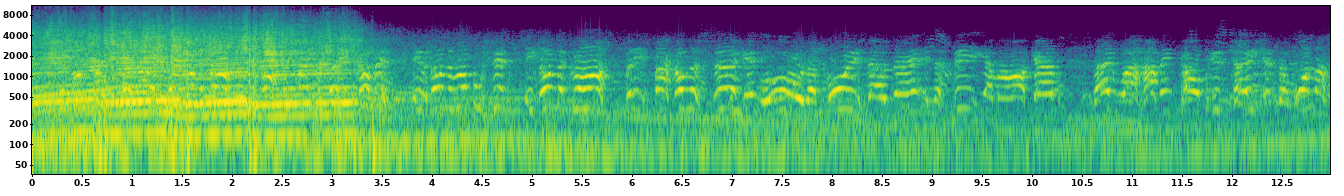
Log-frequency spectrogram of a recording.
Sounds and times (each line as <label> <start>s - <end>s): motogp race 0.0s - 10.0s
